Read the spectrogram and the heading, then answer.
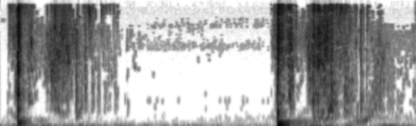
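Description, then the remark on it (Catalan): Water sloshes and pours from a well bucket in the desert twice, each time opening with a hollow knock and then a second or so of splashing, separated by a quiet pause. No voices. “Mira, un pou!”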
